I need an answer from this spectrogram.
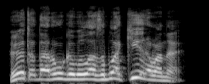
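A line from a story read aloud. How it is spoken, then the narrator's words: Shouting. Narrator (Russian): кричал он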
